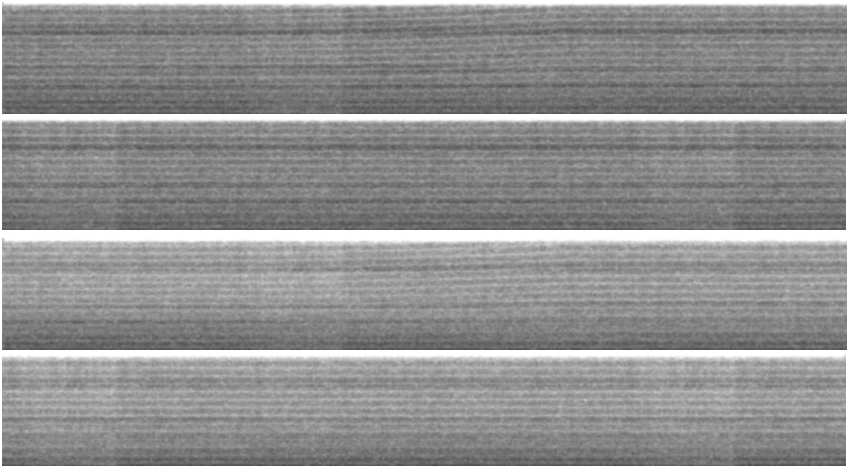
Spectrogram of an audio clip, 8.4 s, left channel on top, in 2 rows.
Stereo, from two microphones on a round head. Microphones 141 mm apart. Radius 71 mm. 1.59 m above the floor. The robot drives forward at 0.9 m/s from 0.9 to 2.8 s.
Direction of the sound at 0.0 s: 75° left (ahead or behind).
